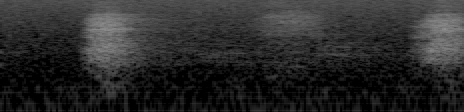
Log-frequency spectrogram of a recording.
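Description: Three breaths in a seated yoga twist, two sharp close inhales with a softer one between, spaced over a few seconds against a quiet room.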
